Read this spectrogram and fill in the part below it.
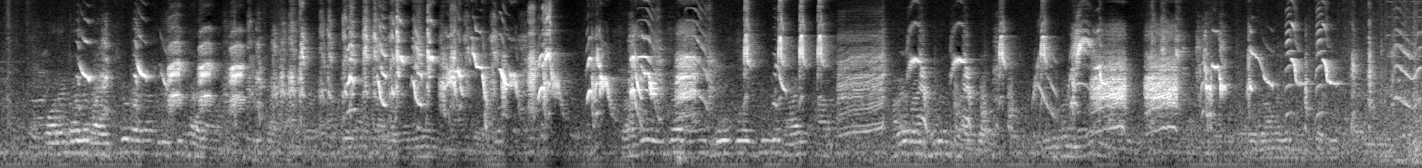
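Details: Common mynas (shalik) quarrelling and fighting: dense bursts of harsh, squawking and chattering notes tumbling over one another almost without pause, with rising and falling screechy calls and brief low human voices in the background.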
